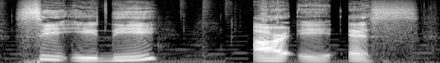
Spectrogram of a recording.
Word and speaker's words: Cedras: is on your screen his name is sedra well is it cedras it's spelled c e d r a s cedras Barrett next mon month on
